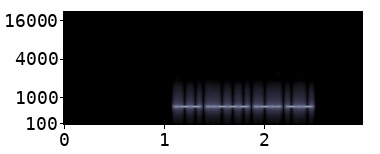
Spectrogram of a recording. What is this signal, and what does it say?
Morse code, heard as a keyed tone, about 44 wpm, 700 Hz. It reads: W2LK
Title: Call Signs Repeated 2x - 45wpm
